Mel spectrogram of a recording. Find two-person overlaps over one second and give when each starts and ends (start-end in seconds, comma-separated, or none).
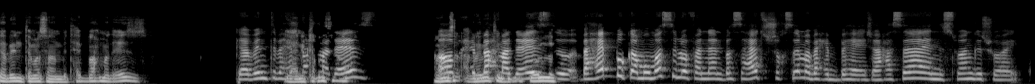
4.4-5.6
